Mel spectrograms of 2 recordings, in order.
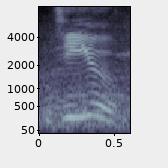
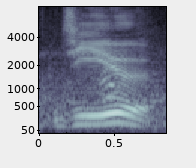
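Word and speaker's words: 自由: Jiyu. Jiyu.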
